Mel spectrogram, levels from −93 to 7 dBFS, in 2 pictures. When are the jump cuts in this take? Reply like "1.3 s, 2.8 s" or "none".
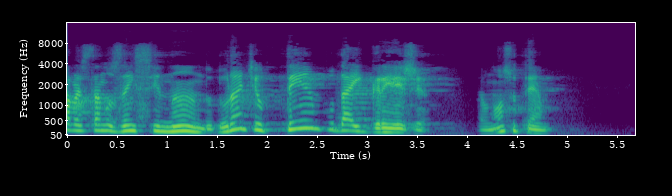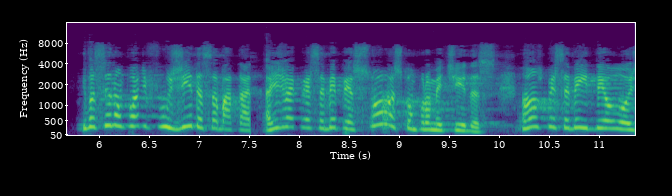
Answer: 5.7 s, 7.5 s, 10.2 s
